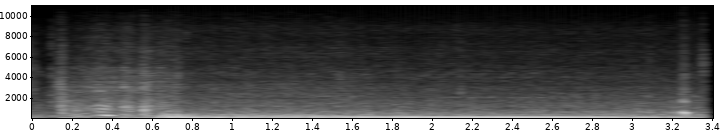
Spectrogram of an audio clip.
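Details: Vehicle engine cranks and starts, then settles into a steady low idling hum, with no animal calls.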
